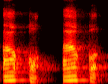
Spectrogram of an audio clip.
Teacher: ada huruf-huruf Qalqalah yang dibacanya mantul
